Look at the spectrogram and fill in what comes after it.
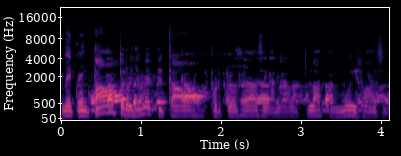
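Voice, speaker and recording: A plain, everyday voice from a man, fairly slow in pace, medium in pitch, with ordinary pitch variation. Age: 20s. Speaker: sneaker store owner. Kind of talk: casual interview.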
